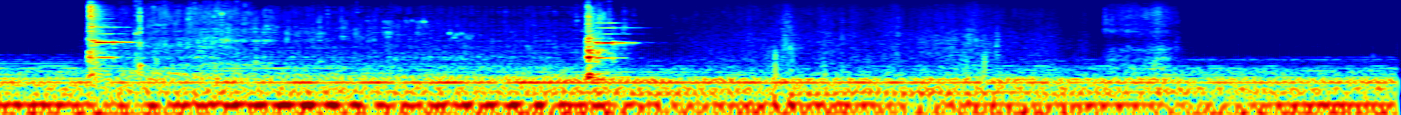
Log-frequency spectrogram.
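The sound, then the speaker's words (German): Water pours steadily from a dispenser as an afternoon water ration is released, over a low mechanical hum, with a few sharp clicks as the flow starts and stops; moderately loud, no voices. “Wasserration, Captain Danielson. Nachmittagsration freigegeben.”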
